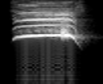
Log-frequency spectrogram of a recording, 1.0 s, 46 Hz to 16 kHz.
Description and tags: Woman Scream 3
Close mic. Studio. Young woman scream.
human, scream, woman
